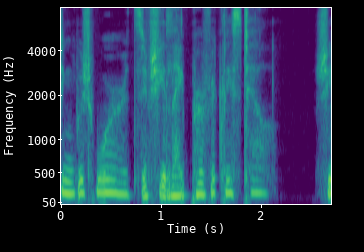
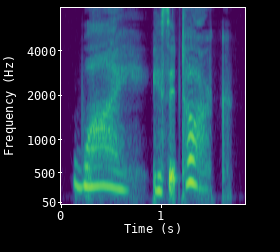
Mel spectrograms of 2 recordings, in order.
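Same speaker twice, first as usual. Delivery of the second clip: a slow, high-pitched scream inside her head; screaming thought; 11 semitones higher, slower than usual. A narrator's reading.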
